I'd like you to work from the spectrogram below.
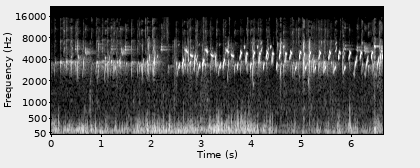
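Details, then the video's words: European goldfinch mating and readiness calls, used to stimulate silent males to sing: dense, rapid twittering of high, sharp notes, accelerating into quick repeated ticks in the second half, with low rustling noise underneath. "حسونك صامت لا يغرد أسمعه هذه البتبتة 💯💪💪 نذاءات التزاوج والتجهيز"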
